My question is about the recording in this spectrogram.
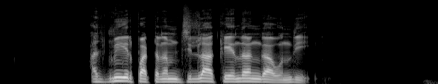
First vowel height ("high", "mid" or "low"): low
